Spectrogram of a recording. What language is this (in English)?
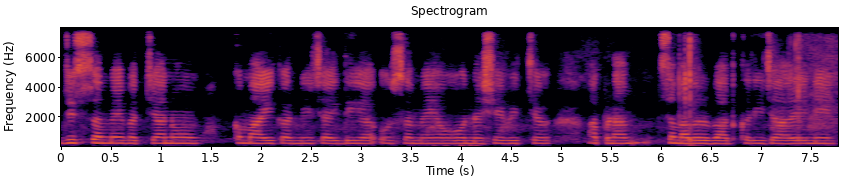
Punjabi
